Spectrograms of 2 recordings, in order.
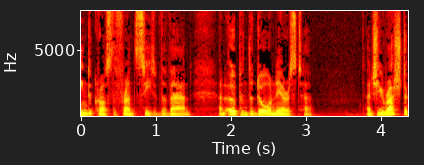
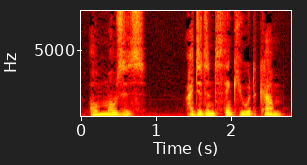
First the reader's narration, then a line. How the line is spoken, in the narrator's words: whispered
